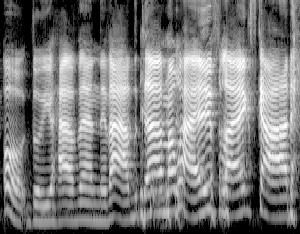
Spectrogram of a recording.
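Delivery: slow, hammed-up Russian accent. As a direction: play a bumbling agent faking Russian. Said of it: "They're like".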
